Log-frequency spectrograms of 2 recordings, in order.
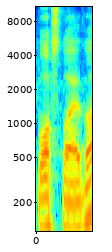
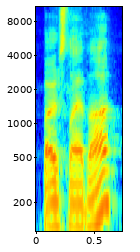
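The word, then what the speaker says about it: Bolsover: and then we've got I think it's pronounced boss lover or BOS lover it's in Darby year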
